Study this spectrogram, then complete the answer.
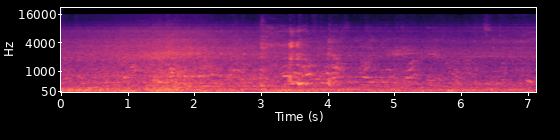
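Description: A ceiling fan whirs steadily overhead.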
